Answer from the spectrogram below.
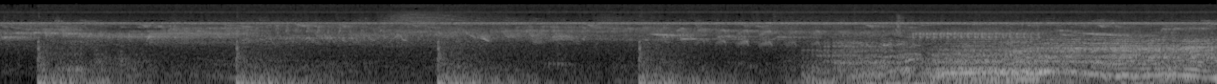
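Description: Four heavy, booming footsteps, meant as an imagined dinosaur in a jungle thousands of years ago, land about two seconds apart, then a deep, rumbling monster roar swells and carries loudly through to the end, with no talking.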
